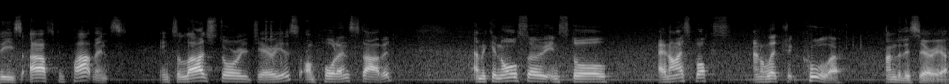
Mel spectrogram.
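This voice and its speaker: A man speaks at a moderate pace with ordinary pitch variation. Long, frequent pauses break up his speech over light background noise. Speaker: presenter. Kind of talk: product walkthrough. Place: factory.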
